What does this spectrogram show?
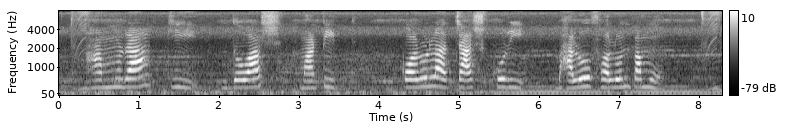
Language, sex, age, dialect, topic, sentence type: Bengali, male, 18-24, Rajbangshi, agriculture, question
